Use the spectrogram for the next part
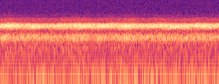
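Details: Continuous frog chorus from a wetland in spring, live and without looping: a dense, high buzzing trill held at an even level, with no distinct individual calls or other noises.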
